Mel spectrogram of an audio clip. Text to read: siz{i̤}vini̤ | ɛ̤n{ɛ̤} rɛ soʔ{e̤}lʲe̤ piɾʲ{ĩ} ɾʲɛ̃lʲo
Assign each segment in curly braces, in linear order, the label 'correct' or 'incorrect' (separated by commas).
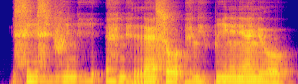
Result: correct, incorrect, incorrect, incorrect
